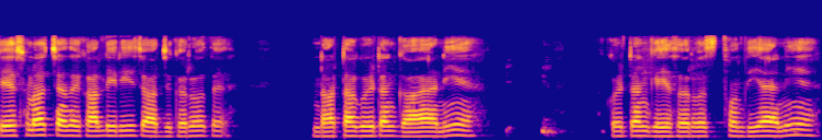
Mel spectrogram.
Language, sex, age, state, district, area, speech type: Dogri, male, 30-45, Jammu and Kashmir, Udhampur, rural, spontaneous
